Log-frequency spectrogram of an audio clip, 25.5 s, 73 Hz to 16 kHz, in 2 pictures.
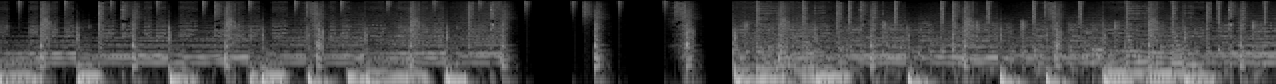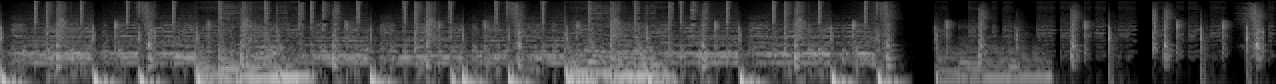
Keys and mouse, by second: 3.9 right click, 4.4 click, 4.8 F2, 5.2-9.4 drag, 15.5 Delete, 15.6 click, 18.4 F4, 19.0 click, 21.1 shift+s, 22.0 z, 22.6 ctrl+space, 23.1 z, 23.7 space, 24.6 click, 25.0 ctrl+z.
